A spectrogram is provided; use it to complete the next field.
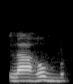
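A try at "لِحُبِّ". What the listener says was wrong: লিহুব, লামজের লি, হা বাপে সহুব, লাহুব নয় লিহুব।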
